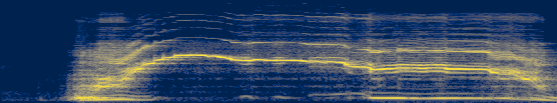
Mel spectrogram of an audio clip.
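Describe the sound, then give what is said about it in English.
A person blowing a reed elk call, voicing while pushing air over the reed, imitates a mature bull's bugle: one loud, high whistling note rises and holds for about three seconds over a raspy, low growl, then drops away. “Then I'm pushing air over a reed while doing that at the same time to get that more challenge or that growl or that more mature bull, deeper sound.”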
